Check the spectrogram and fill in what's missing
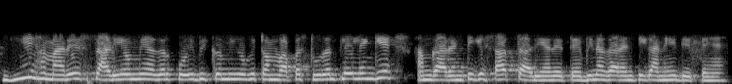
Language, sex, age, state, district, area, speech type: Hindi, female, 18-30, Uttar Pradesh, Bhadohi, rural, conversation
